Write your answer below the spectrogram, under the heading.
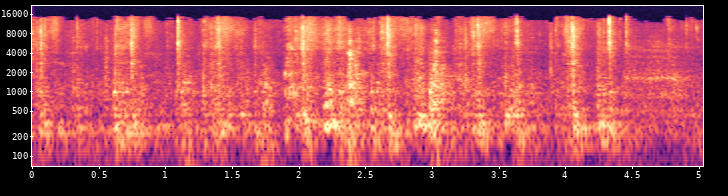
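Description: Faint creaking and scattered clicks of a screw being tightened through a dishwasher mounting bracket into a hard oak cupboard face, the screw biting stiffly even with a pilot hole.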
